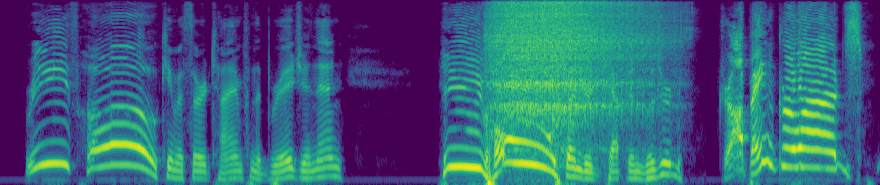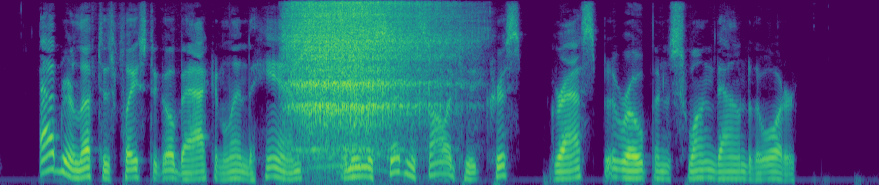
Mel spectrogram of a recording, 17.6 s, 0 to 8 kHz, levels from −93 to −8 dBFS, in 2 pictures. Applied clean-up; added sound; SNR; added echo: none; Engine starting; 0 dB; none.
